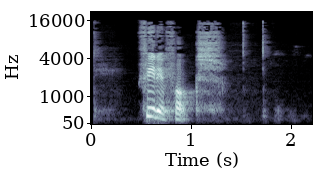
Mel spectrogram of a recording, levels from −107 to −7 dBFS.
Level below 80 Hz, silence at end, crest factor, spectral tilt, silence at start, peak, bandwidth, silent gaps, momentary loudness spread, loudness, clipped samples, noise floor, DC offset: -74 dBFS; 0.9 s; 20 dB; -1.5 dB/octave; 0.5 s; -2 dBFS; 16.5 kHz; none; 12 LU; -17 LUFS; under 0.1%; -47 dBFS; under 0.1%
